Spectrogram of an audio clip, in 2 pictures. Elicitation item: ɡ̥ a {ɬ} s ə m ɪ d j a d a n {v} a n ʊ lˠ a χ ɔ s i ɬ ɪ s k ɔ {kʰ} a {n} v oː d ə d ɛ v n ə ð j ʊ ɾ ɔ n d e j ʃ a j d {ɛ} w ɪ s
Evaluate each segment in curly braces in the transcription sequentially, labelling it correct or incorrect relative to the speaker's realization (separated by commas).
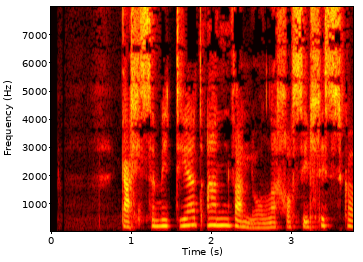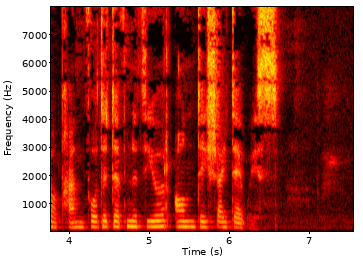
correct, correct, incorrect, correct, correct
